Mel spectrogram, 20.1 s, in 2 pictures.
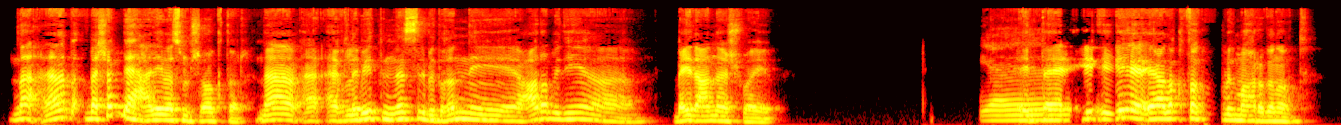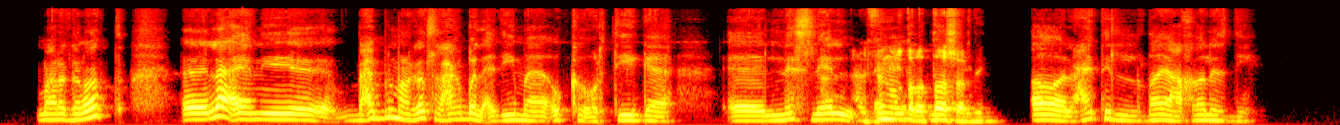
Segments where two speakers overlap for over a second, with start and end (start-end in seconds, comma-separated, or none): none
